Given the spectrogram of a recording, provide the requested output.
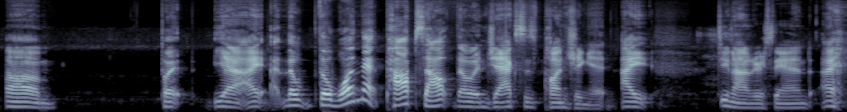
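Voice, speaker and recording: A man's voice: medium pitch, lively intonation, slow pace, fairly bright tone, dry recording, studio quality. A man co-hosting a casual film review chat in an informal, exasperated manner. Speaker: podcast co-host reviewing films.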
